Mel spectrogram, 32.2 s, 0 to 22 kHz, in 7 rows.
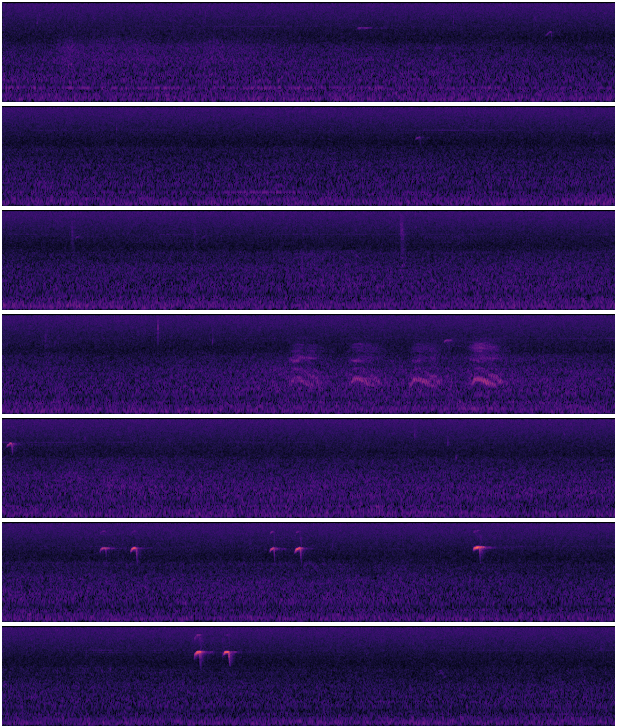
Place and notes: Energy Park - Energy Park 2022-03-16 1536CDT
Recording next to railroad tracks in the Energy Park area of St Paul. Unfortunately no trains passed when making this recording.
Recorded using Zoom H5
